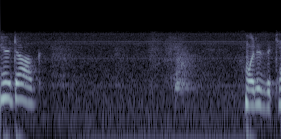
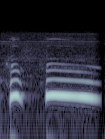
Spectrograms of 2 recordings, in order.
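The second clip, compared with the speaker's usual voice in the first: higher and louder playful hoo hoo; owl hoot imitation; 9 semitones higher, 6 dB louder than usual. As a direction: hoot like a friendly owl for the child. Parent voicing an owl.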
